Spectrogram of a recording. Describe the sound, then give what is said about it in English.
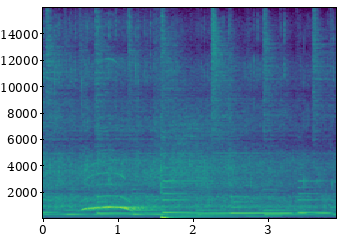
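A church audience claps to the Lord on Easter Sunday in a dense, continuous patter, with sustained keyboard tones held underneath and a low thump partway through. “Let's clap to the Lord here. Let's clap, all right?”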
